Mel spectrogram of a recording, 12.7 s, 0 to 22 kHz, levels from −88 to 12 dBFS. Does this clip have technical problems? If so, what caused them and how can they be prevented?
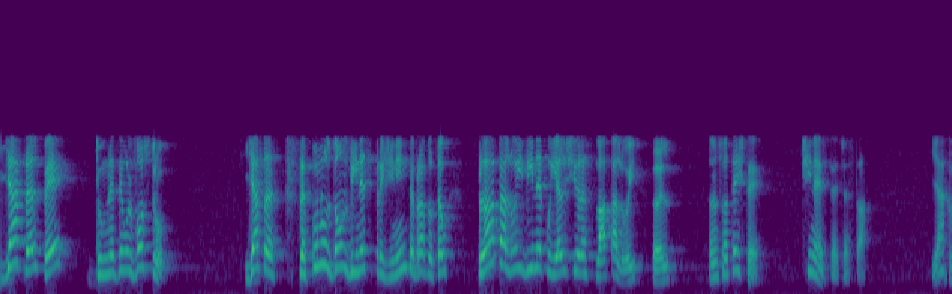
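No, there are no technical problems to fix here.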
